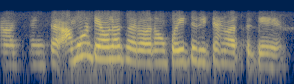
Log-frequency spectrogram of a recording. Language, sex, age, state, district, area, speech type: Tamil, male, 60+, Tamil Nadu, Tiruvarur, rural, conversation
